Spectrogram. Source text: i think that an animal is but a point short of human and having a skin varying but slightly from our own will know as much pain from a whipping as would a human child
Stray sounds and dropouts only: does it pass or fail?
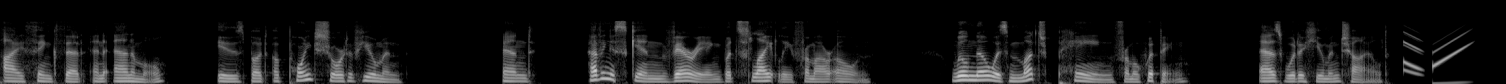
fail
